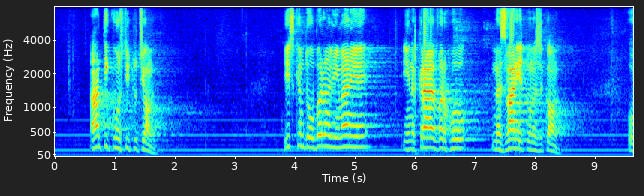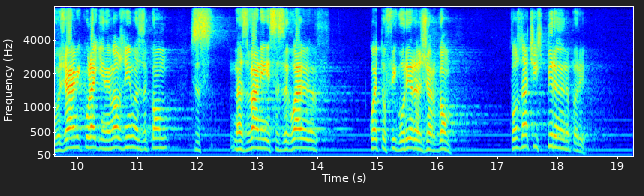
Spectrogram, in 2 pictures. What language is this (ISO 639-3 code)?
bul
